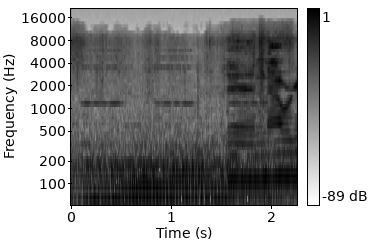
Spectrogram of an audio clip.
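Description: Reversing beeper sounding short, evenly spaced high beeps a little under once a second over the low running of the truck's engine, heard from inside the cab: the truck is backing up.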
